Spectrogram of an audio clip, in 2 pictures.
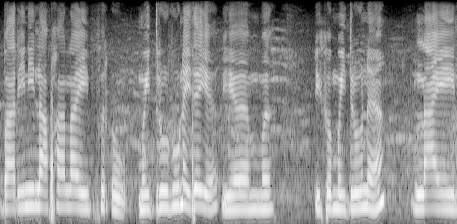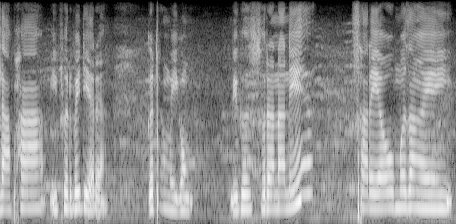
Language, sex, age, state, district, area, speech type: Bodo, female, 30-45, Assam, Udalguri, urban, spontaneous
